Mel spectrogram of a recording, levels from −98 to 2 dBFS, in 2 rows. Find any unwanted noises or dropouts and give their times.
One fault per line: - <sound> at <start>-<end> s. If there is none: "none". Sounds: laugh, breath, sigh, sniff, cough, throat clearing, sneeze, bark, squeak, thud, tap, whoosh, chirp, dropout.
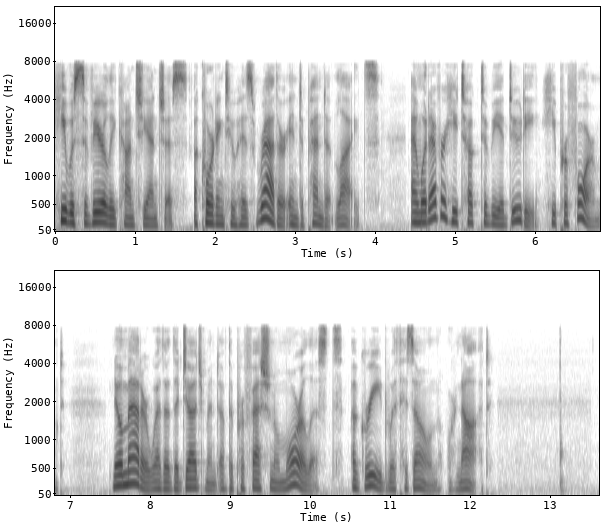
- tap at 13.1-13.3 s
